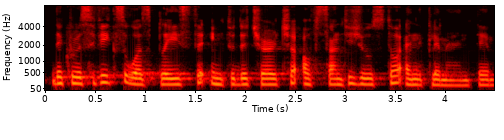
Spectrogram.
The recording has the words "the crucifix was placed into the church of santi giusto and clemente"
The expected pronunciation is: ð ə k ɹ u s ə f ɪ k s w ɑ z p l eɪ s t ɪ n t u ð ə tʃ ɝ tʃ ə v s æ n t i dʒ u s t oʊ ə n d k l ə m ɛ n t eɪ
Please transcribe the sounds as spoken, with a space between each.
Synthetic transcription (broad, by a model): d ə k ɹ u s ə f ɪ k s w ɑ z p l eɪ s t ɪ n t u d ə tʃ ɝ tʃ ə v s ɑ n t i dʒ u s t oʊ ə n d k l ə m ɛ n t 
